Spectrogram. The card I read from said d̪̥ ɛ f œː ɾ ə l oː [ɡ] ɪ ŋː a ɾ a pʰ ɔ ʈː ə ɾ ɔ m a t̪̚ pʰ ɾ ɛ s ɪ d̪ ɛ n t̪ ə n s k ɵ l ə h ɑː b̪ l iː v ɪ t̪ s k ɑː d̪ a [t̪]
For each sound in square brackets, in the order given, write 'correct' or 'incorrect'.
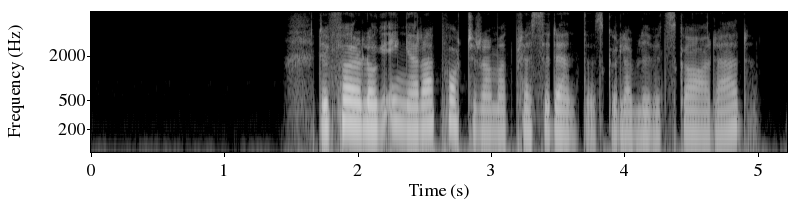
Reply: correct, incorrect: d̪

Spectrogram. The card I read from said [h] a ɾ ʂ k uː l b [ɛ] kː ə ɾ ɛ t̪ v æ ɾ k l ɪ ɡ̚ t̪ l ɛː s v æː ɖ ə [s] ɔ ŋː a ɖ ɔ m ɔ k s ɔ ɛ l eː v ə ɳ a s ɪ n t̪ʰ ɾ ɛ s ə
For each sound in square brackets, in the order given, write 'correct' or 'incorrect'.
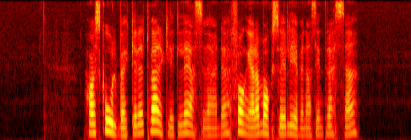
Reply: correct, incorrect: œ, incorrect: f

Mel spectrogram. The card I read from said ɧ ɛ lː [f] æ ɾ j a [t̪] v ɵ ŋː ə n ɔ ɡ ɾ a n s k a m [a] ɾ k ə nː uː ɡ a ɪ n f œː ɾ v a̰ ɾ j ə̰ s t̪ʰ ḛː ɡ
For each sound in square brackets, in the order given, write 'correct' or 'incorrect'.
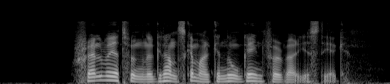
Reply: incorrect: v, incorrect: t̪ʰ, correct

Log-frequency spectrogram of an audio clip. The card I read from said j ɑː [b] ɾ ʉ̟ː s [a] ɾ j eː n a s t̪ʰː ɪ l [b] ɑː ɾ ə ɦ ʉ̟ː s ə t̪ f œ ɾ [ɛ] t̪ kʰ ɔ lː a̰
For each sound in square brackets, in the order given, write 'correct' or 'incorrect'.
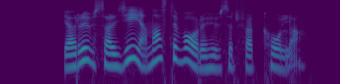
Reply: incorrect: ɡ, correct, incorrect: v, incorrect: a

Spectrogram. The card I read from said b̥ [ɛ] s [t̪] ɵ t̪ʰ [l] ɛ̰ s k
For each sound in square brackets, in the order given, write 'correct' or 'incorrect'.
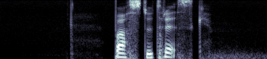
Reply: incorrect: a, correct, incorrect: ɾ

